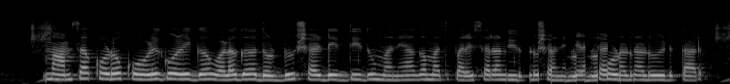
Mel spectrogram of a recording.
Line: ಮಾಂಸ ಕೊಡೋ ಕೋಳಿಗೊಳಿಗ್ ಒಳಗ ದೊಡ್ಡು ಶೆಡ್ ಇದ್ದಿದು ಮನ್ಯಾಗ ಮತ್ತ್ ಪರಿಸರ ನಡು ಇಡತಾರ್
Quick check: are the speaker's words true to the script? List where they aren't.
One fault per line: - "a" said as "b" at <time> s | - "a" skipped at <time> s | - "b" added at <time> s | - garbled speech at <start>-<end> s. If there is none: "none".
- garbled speech at 5.1-6.3 s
